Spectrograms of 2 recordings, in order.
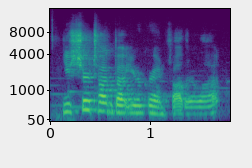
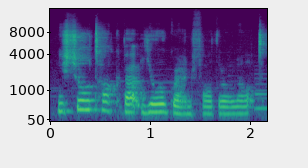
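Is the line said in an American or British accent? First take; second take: American; British. First: The line is said in the speaker's usual accent. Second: The line is said in an attempted British accent. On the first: "I'm not doing it" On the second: "That was terrible"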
